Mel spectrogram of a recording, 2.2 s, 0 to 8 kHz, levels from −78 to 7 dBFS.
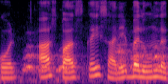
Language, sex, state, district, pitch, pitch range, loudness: Hindi, male, Punjab, Pathankot, 165 Hz, 150-190 Hz, -18 LUFS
